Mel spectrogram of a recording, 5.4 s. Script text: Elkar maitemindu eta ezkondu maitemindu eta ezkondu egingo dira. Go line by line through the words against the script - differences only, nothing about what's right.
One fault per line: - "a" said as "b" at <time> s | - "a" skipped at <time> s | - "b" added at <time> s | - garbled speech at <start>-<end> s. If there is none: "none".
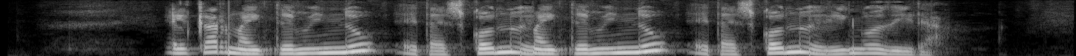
none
